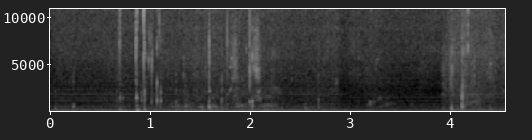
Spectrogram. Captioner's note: whispering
